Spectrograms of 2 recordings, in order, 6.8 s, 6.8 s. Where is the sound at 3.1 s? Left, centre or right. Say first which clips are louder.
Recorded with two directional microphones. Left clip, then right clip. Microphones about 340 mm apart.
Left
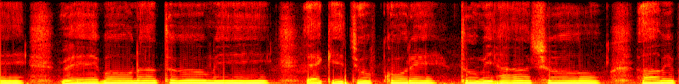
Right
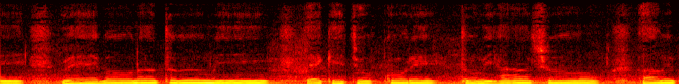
Left 10 dB; left.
